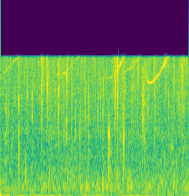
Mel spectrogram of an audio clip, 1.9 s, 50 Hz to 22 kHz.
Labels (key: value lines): label: biophony
recorder: SoundTrap 300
